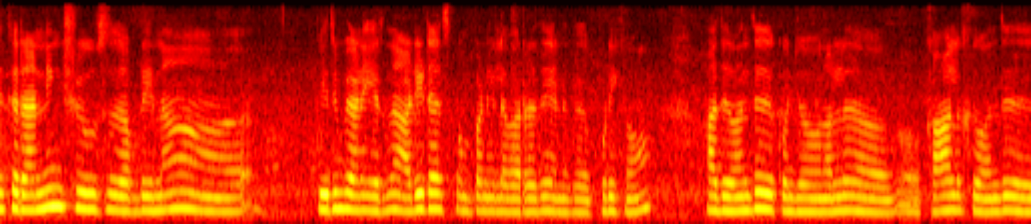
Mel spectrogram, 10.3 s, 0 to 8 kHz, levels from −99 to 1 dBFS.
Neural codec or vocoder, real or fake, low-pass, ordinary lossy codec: none; real; 7.2 kHz; none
